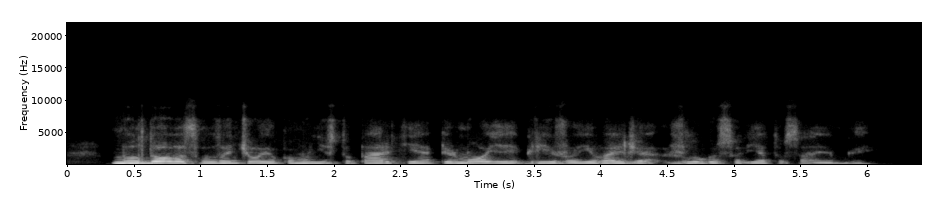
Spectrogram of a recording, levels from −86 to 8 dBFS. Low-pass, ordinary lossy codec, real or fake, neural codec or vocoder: 7.2 kHz; Opus, 16 kbps; fake; codec, 16 kHz, 6 kbps, DAC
